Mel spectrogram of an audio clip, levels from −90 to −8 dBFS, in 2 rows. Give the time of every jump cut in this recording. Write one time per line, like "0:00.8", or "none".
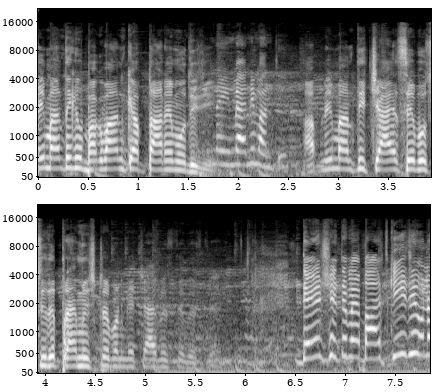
0:06.2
